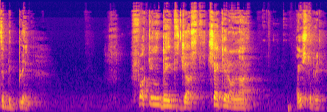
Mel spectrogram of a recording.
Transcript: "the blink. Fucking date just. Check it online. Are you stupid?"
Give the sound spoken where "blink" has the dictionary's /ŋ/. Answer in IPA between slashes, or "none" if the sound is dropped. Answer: none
